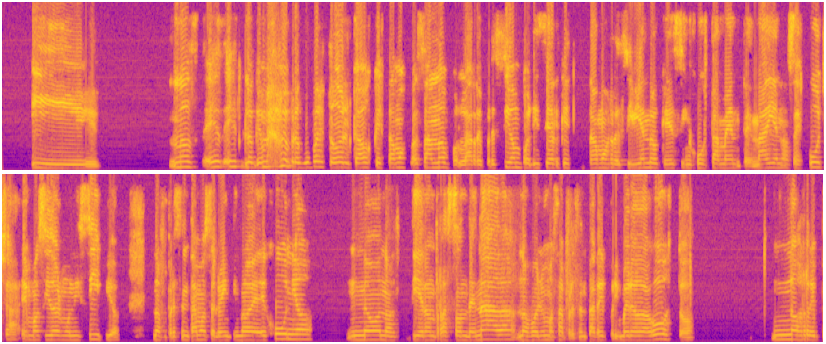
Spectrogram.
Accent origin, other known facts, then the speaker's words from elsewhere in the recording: Virrey del Pino, Buenos Aires Province, Argentina; Bien, somos de Virrey del Pino, en kilómetro 35, el predio está ubicado entre Balestrín y California y Arroyo Morales.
